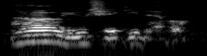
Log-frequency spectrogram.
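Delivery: soft, slow, drawn-out half-whisper. A game narrator voices a character who looks back at you: half-whispering. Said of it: "he just looks back at you and whispers".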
